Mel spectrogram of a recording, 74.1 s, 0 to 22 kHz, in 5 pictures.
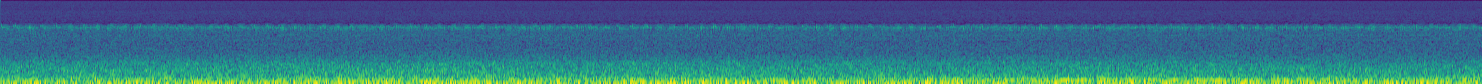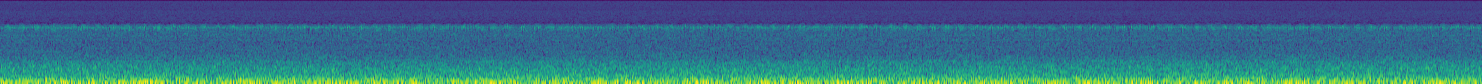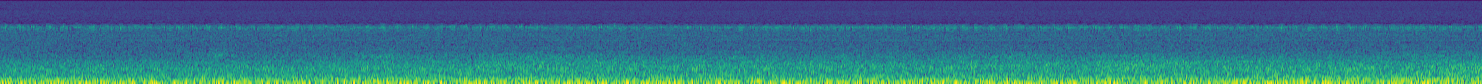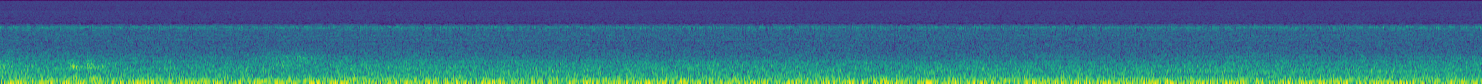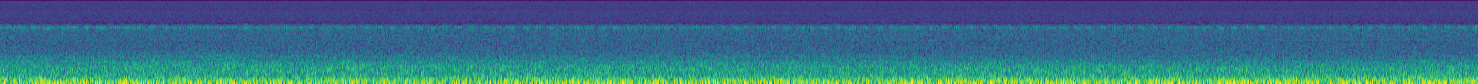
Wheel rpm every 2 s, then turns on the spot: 0, 0, 0, 0, 0, 0, 0, 0, 0, 0, 0, 0, 0, 0, 0, 0, 0, 0, 0, 0, 0, 0, 0, 0, 0, 0, 0, 0, 0, 0, 0, 0, 0, 0, 0, 0, 0.
none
